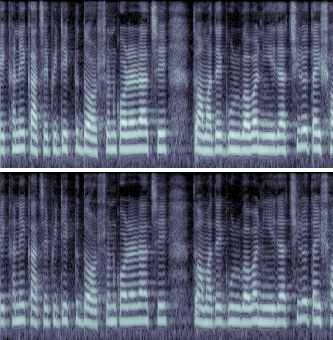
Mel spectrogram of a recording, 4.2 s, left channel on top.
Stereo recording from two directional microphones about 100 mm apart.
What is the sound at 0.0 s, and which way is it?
A woman's voice, 45° left (ahead or behind).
